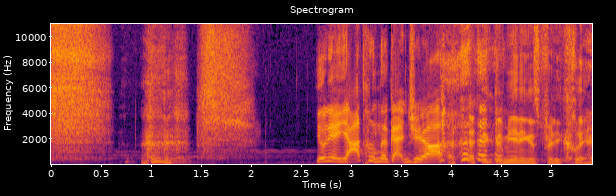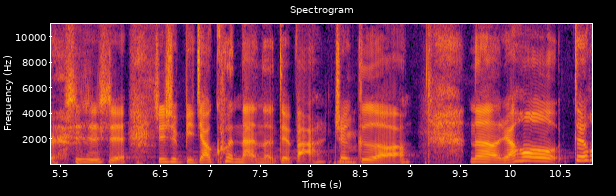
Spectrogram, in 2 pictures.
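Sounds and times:
person's sharp intakes of breath through the teeth: 0.0 - 0.7
speech: 0.7 - 1.6, 2.6 - 10.8
laughter: 3.9 - 5.9.

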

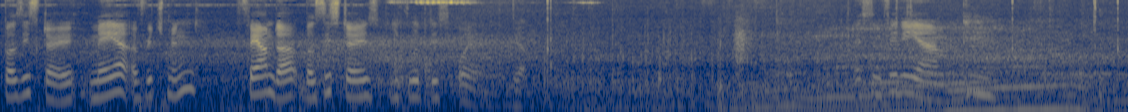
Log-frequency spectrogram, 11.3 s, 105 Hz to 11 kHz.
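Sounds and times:
speech: 0.0 - 5.5, 8.7 - 10.0
car engine humming while driving past on street: 3.5 - 11.2.

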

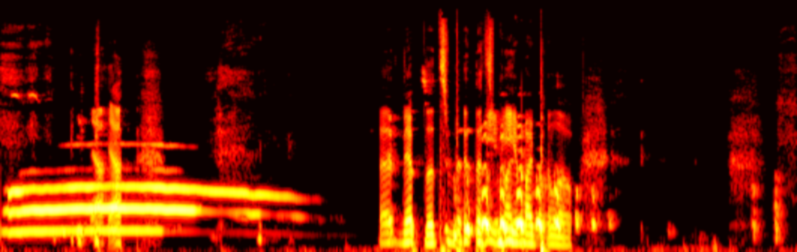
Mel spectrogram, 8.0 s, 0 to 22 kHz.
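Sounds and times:
speech: 0.0 - 1.6, 3.8 - 6.2
person imitating whale call with a long moaning tone: 0.0 - 3.0
laughter: 0.7 - 1.5, 4.4 - 6.2.

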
